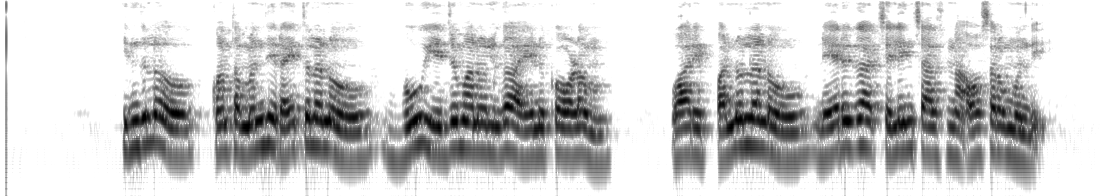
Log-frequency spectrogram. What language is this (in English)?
Telugu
